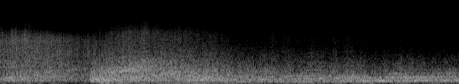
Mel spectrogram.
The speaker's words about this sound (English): And then the plane just explodes.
